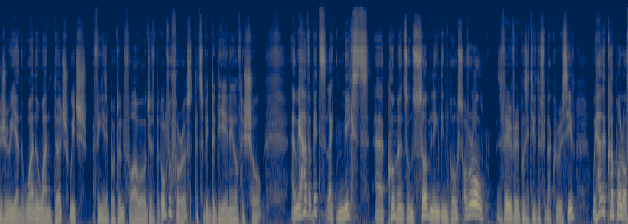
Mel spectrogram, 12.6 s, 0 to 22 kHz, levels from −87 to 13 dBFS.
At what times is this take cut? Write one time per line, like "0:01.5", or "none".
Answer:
none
